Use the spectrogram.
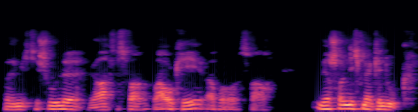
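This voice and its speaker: A man in his sixties with a Swabian German accent, answering interview questions in a relaxed way with frequent hesitations and restarts. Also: on the low side, moderate pace, gravelly, muffled recording. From Reutlingen, southern Germany. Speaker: interview guest, interim executive.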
